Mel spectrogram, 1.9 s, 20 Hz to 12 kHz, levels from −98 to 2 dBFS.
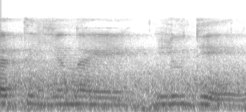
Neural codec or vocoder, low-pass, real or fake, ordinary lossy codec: none; 7.2 kHz; real; MP3, 96 kbps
